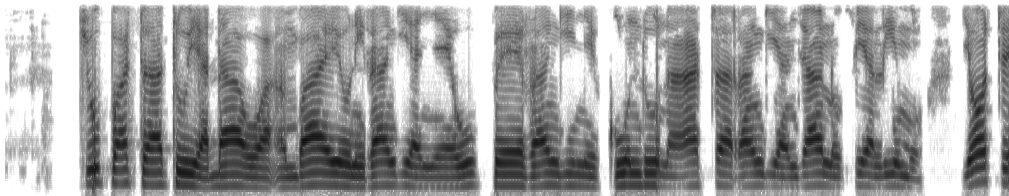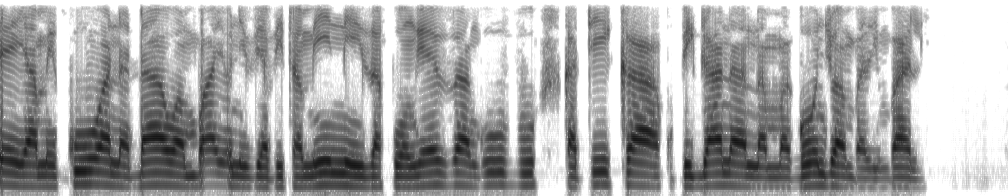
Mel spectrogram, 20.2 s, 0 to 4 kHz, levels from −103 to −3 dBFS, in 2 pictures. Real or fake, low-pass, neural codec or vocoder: real; 3.6 kHz; none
